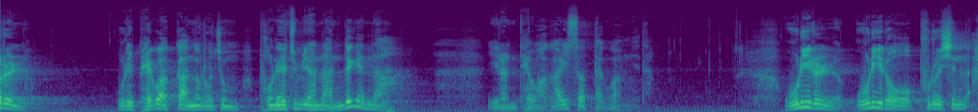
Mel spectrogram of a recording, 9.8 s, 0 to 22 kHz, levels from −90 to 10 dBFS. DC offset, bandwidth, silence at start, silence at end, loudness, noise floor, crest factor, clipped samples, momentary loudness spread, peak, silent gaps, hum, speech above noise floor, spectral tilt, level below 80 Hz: under 0.1%; 16.5 kHz; 0 s; 0 s; -27 LUFS; -60 dBFS; 22 dB; under 0.1%; 19 LU; -6 dBFS; none; none; 33 dB; -4.5 dB/octave; -60 dBFS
